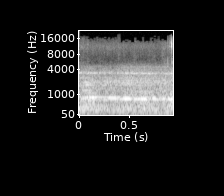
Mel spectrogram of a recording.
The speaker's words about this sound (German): Und hier, man hört es im Hintergrund gerade, geht wieder ein Flieger Richtung Tegel runter.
